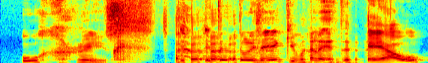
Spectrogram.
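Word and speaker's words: eau fraîche: Yang paling rendah itu adalah eau fraise. Eau fraise.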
